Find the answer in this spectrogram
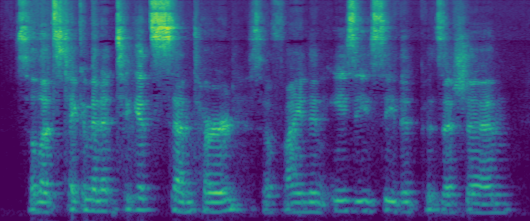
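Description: A woman speaks in a very deep, low voice at a fairly slow pace, with ordinary pitch variation. The room echo is audible, though the background is quiet. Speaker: yoga instructor. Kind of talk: guided class instruction. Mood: calm, gentle. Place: home room. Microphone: camera far.

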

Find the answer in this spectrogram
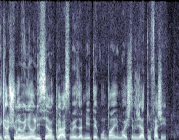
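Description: The man speaks with an ordinary amount of pitch variation. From Côte d'Ivoire. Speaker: historian and political analyst; political analyst. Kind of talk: TV panel discussion. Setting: TV studio. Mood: somber, reflective. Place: studio. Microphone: lapel.

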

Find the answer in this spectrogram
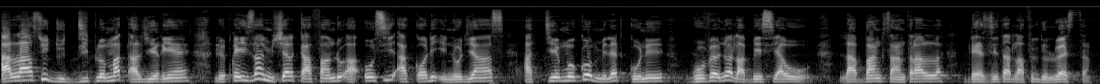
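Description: In a plain, everyday voice, a man talks at a moderate pace with a fairly high pitch and lively intonation. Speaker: news reporter. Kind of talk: news report narration.

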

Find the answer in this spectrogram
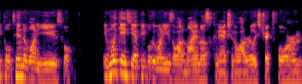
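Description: Against a quiet background, a man with a fairly low pitch uses a normal speaking voice with lively intonation. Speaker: remote podcast guest. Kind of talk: interview answer. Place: home room. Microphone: video call.

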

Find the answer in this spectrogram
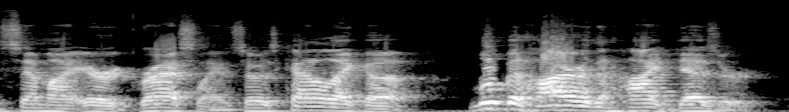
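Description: A man's fairly quick speech with an American accent, medium in pitch and bright, sharp in tone, with audible room echo over a quiet background. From Arizona (Phoenix); Arizona. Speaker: YouTuber giving relocation and travel tips; real estate or lifestyle vlogger. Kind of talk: casual video presentation. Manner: casual with fillers and repetitions. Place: home room.

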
